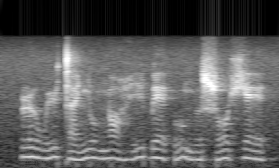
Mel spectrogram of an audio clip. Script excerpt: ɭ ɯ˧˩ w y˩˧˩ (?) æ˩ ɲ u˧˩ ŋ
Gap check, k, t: t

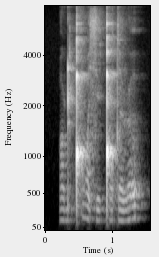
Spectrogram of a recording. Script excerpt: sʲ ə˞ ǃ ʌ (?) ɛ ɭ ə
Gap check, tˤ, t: t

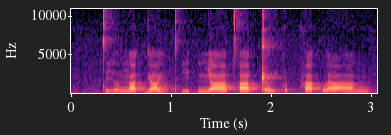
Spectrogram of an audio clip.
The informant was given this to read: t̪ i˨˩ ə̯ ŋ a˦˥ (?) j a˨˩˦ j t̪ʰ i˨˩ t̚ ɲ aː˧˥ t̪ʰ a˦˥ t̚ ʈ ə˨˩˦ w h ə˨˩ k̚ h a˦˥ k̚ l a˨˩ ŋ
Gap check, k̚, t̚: t̚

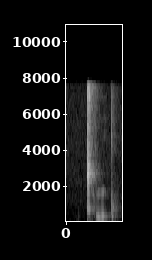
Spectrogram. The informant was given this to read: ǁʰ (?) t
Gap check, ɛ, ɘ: ɘ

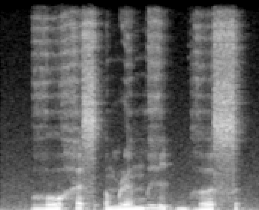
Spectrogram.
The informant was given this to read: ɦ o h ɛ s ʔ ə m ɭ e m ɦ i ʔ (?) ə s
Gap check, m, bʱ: bʱ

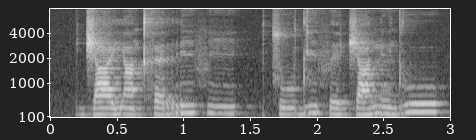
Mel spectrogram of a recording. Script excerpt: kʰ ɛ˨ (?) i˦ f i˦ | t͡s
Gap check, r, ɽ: r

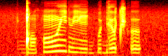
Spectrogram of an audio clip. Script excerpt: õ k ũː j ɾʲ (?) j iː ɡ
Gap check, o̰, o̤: o̤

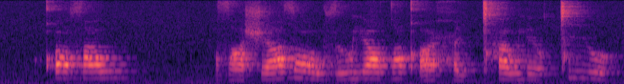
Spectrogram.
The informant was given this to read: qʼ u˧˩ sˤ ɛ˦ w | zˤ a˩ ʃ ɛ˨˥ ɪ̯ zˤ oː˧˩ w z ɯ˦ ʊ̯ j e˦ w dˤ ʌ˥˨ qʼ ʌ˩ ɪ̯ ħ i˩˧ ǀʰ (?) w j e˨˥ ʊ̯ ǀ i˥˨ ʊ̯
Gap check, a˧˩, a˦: a˦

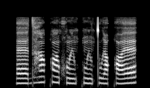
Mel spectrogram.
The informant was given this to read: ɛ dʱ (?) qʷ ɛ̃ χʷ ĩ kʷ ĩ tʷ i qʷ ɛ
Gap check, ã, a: ã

